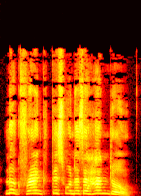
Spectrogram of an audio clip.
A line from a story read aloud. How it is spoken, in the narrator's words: Tom called out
